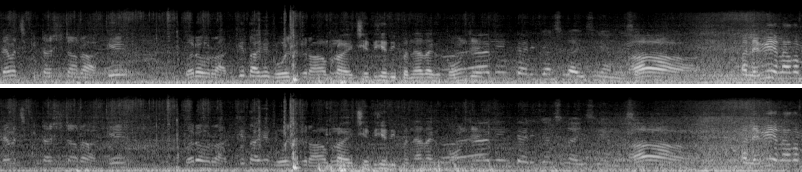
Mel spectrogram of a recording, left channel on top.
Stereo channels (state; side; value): noise; left; rumble, 9 dB below the sound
